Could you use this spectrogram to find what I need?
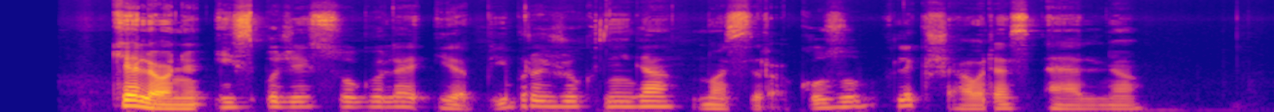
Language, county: Lithuanian, Vilnius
